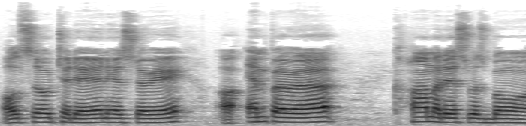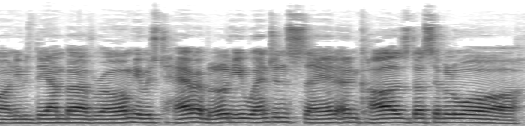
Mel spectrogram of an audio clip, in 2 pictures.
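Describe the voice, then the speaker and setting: A young man co-hosting an amateur mock 1920s radio broadcast, reading scripted news in a measured, stiff, formal way. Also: medium pitch, level tone.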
